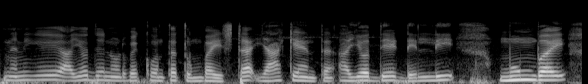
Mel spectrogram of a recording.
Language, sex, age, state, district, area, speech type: Kannada, female, 30-45, Karnataka, Chikkamagaluru, rural, spontaneous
